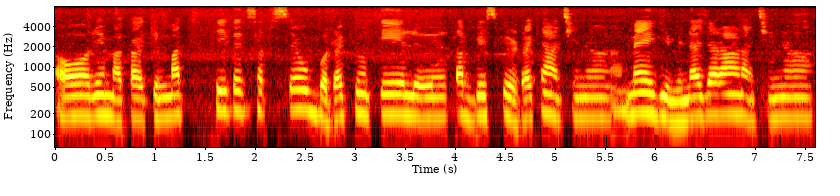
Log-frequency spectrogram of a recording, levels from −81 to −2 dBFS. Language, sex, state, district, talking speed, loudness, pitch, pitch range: Garhwali, female, Uttarakhand, Tehri Garhwal, 140 wpm, -23 LUFS, 185 Hz, 175-200 Hz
